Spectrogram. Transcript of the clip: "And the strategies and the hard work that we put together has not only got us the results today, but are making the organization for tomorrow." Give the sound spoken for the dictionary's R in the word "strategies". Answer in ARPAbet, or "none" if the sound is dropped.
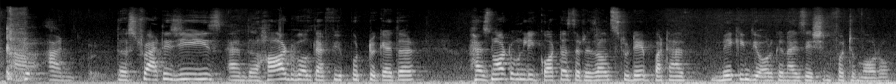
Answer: R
